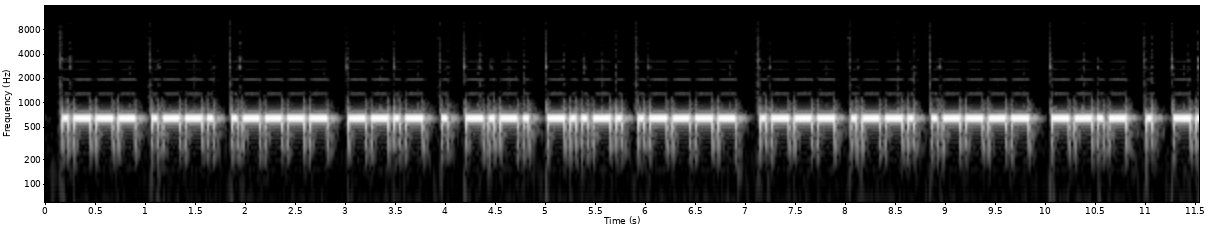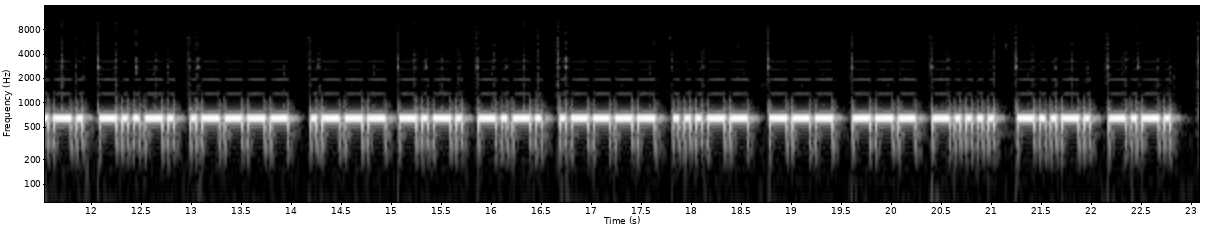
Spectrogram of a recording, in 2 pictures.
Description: Morse code, heard as a keyed tone, about 22 wpm, 660 Hz. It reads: JP1QEC/1 JP1QEC/1 JCC 13OO6/C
